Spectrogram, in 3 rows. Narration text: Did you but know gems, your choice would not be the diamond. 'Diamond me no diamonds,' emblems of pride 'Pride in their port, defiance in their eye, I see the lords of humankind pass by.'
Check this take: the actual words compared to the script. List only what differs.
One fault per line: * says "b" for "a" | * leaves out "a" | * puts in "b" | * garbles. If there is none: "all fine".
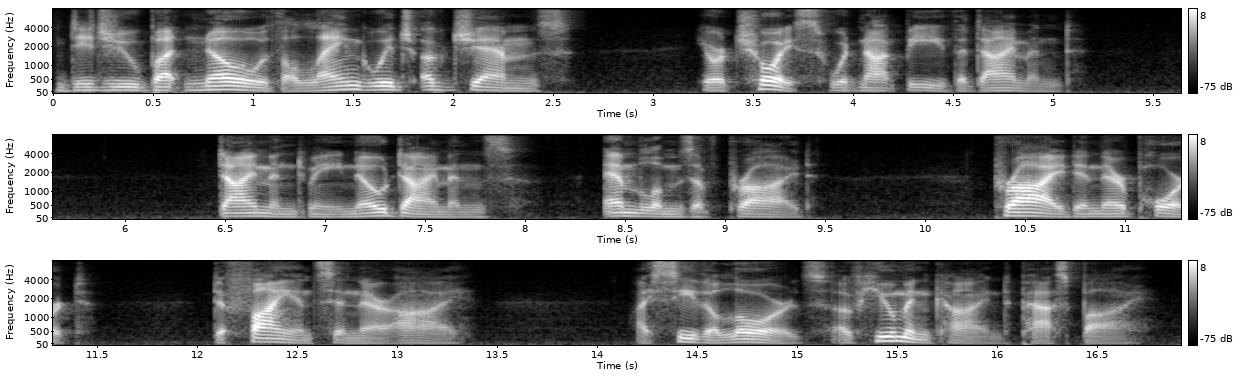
* puts in "the language of"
